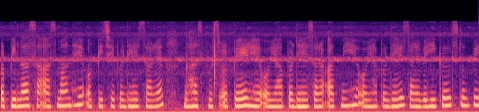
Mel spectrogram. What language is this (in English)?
Hindi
